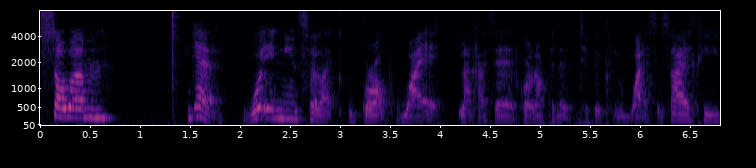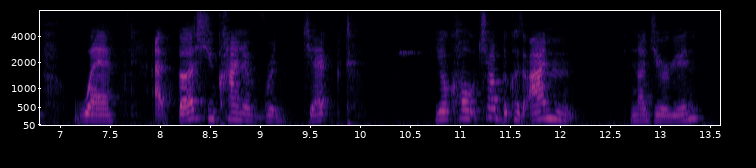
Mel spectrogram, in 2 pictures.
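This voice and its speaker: With a British accent, a woman speaks at a fairly slow pace, pausing long and often. Her pitch is fairly low, and her intonation is lively. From Britain. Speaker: vlogger. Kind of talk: casual vlog monologue. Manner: hesitant, many fillers.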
